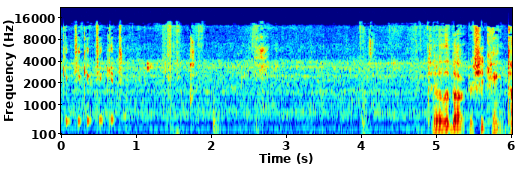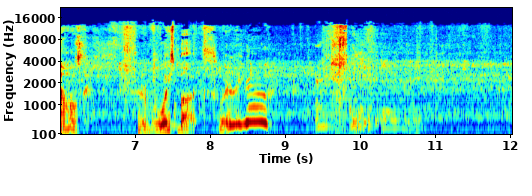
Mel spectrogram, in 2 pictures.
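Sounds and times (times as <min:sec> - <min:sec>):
child cooing: 0:09.4 - 0:10.9.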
